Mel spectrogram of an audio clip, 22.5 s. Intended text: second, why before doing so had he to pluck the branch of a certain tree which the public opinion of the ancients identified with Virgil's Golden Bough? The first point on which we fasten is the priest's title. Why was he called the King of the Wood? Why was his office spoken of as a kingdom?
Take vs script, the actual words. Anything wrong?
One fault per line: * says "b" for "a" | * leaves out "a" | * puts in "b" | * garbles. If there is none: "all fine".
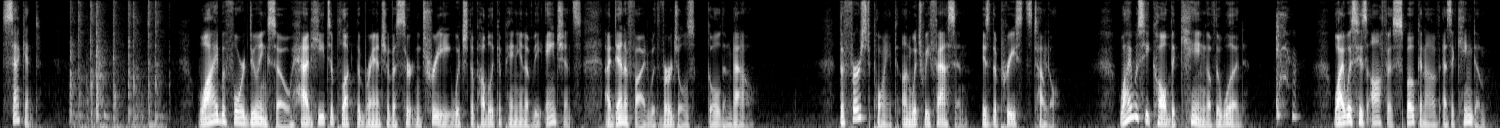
all fine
